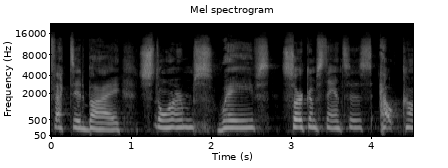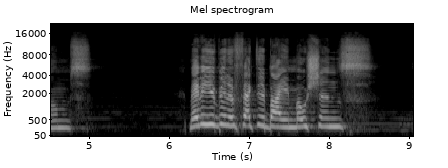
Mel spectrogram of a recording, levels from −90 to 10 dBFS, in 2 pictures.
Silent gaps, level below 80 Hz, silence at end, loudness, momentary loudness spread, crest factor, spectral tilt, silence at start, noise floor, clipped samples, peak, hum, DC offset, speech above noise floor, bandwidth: none; under -90 dBFS; 0.5 s; -32 LUFS; 13 LU; 22 dB; -1.5 dB/octave; 0 s; -78 dBFS; under 0.1%; -12 dBFS; none; under 0.1%; 45 dB; 16.5 kHz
